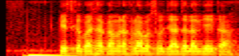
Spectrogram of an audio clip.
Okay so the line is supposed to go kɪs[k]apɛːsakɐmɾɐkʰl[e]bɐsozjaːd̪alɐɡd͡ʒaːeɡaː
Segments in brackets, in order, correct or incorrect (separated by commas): correct, incorrect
